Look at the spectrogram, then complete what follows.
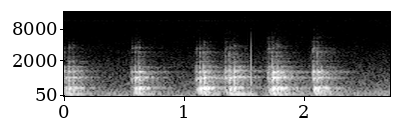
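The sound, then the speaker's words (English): A pig grunts and oinks in a quick run of about five short, snorting bursts, moderately loud, with no talking over it. “And pigs.”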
